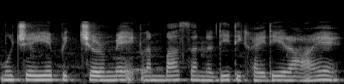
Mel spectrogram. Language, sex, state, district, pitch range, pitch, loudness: Hindi, female, Arunachal Pradesh, Lower Dibang Valley, 195-205 Hz, 200 Hz, -23 LUFS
